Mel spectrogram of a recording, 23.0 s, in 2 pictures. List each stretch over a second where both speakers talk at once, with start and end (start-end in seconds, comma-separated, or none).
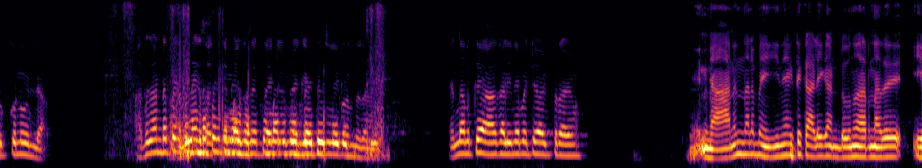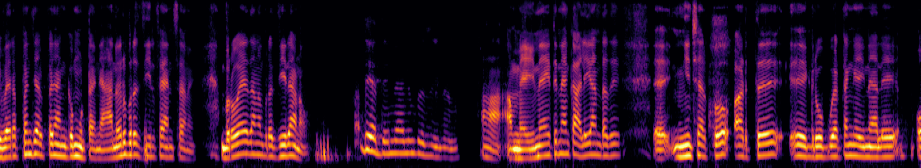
2.7-4.7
